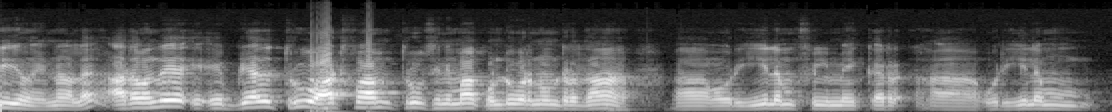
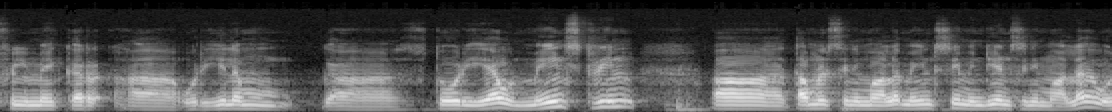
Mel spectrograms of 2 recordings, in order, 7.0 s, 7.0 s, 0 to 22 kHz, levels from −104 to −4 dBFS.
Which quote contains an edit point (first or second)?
first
